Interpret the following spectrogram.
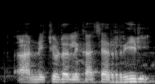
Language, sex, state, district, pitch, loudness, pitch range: Bengali, male, West Bengal, Malda, 115 Hz, -16 LUFS, 115-120 Hz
